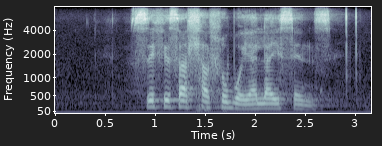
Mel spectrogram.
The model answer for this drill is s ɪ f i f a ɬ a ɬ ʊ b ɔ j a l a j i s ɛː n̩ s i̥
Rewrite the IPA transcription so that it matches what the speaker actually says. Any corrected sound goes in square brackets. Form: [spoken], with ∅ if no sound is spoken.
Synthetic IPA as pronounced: s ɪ f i [s] a ɬ a ɬ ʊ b ɔ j a l a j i s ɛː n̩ s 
